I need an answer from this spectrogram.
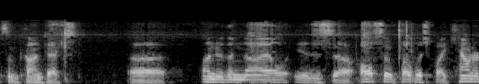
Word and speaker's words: Nihil: that's called this but pronounced the same as Nile like so what is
